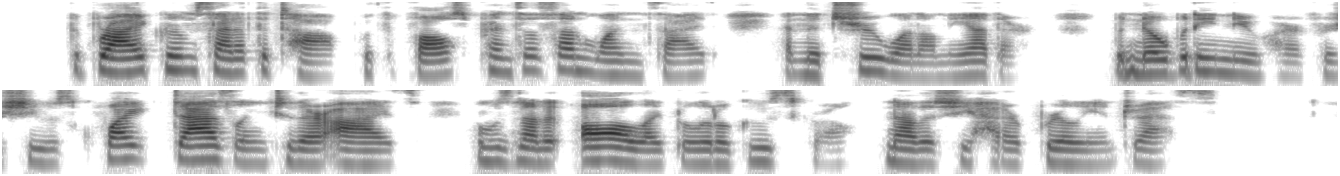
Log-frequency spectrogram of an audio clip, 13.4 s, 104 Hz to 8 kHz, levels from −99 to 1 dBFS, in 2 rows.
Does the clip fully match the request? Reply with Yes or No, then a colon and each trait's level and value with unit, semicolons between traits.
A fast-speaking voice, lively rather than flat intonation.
No: fast, 220 wpm; average, 3.1 semitones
